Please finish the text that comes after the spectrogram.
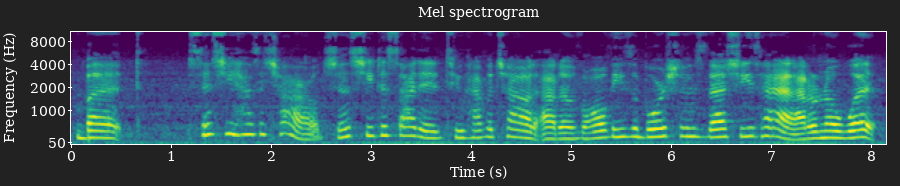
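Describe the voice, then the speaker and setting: A soft-spoken woman, giving earnest casual commentary that rambles with restarts and fillers. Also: a little high, a little slow, slight background noise, poor audio. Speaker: commentary vlogger.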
